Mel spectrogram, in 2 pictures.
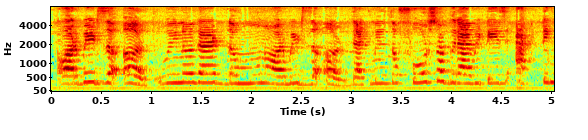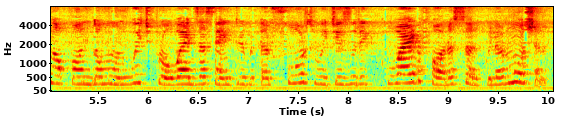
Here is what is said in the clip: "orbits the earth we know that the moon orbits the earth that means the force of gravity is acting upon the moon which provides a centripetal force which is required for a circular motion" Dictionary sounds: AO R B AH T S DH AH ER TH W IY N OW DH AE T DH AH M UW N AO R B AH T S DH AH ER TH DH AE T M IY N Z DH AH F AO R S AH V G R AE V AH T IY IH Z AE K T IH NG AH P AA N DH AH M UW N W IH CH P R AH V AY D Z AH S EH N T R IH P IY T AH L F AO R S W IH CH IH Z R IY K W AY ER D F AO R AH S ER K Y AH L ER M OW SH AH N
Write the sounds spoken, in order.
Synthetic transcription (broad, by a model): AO R B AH T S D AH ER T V IY N OW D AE T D AH M UW N AO R B AH T S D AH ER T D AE T M IY N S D AH F AO R S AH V G R AE V AH T IY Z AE K T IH NG AH P AA N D AH M UW N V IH CH P R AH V AY D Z AH S EH N T R IH P IY T AH L F AO R S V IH CH IH Z R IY K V AY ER D F AO R AH S ER K Y AH L ER M OW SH AH N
